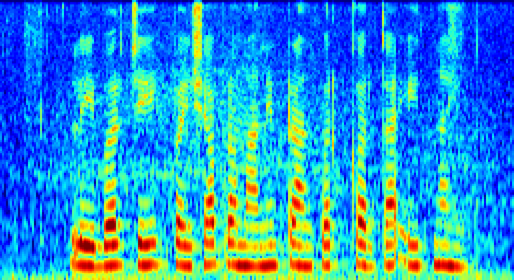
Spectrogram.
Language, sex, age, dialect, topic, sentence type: Marathi, female, 18-24, Varhadi, banking, statement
